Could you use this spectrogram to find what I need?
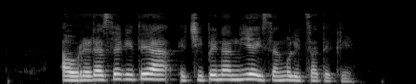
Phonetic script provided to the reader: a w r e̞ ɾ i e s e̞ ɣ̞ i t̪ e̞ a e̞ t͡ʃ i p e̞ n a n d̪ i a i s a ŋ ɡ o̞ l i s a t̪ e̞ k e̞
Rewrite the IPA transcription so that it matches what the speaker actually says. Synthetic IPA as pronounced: a w r e̞ ɾ a e s e̞ ɣ̞ i t̪ e̞ a e̞ t͡ʃ i p e̞ n a n d̪ i a i s a ŋ ɡ o̞ l i t͡s a t̪ e̞ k e̞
